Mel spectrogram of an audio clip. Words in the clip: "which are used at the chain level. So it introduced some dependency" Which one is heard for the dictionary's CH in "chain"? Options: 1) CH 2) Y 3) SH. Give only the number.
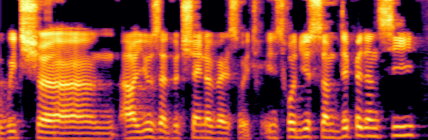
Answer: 1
